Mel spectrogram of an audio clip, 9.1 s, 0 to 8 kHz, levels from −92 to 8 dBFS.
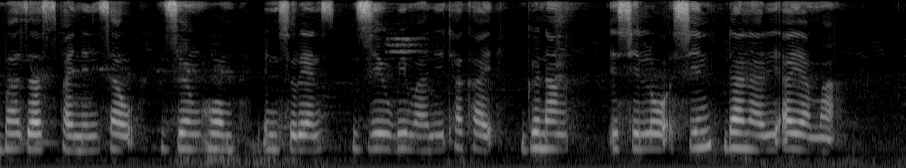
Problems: none marked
